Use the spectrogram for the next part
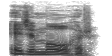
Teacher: the singular article is just pronounced as an unstressed vowel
